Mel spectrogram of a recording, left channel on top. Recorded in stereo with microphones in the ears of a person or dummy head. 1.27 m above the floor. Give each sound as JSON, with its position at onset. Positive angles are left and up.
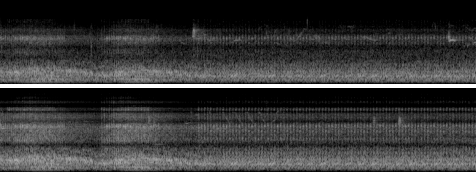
{"t": 0.0, "sound": "an engine running", "side_deg": -70}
